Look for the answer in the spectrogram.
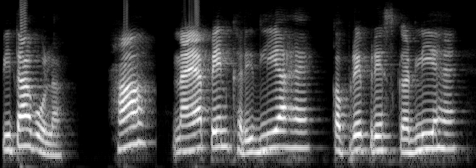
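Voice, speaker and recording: A woman reads short jokes one after another and keeps the same plain voice for every character. Her voice sits fairly high. The recording is echoey and muffled. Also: measured pace, bright, forceful tone. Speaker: joke reader. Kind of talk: reading jokes aloud.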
